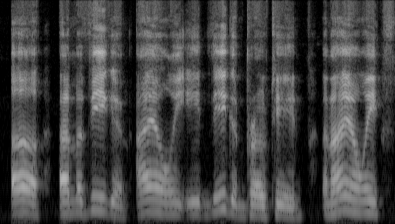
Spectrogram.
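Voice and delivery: lightly mock a picky vegan. Mocking complaining Americans with a whiny vegan voice.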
